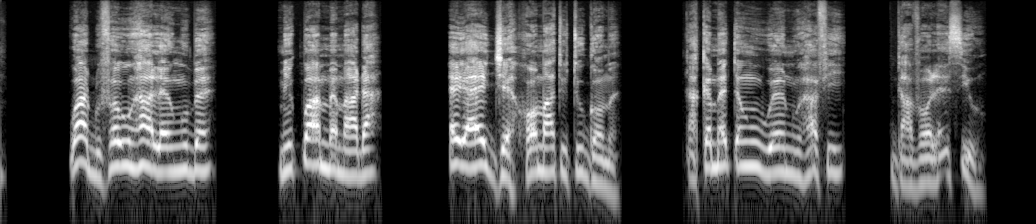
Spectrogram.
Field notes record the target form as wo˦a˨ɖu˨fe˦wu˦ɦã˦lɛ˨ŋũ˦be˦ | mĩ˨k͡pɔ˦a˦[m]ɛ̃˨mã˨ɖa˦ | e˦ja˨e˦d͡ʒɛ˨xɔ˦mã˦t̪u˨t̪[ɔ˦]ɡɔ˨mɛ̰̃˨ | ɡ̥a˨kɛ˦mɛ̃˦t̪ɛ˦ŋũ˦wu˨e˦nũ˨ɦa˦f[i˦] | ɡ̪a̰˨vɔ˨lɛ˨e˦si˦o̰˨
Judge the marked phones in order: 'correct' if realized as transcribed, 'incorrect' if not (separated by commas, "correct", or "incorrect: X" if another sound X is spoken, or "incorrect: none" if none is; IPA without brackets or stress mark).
correct, incorrect: u˦, correct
